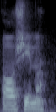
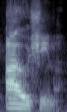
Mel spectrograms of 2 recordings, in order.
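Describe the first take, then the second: First: All syllables are even, in a monotone. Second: One syllable is stressed, with inflected pitch. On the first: This is how it would be said in Japan. The speaker calls it right. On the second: This is how English speakers say it. The speaker calls it wrong.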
